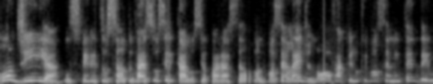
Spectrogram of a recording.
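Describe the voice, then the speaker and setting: With hardly any pauses, a woman talks at a moderate pace and a high pitch. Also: ordinary pitch variation. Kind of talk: religious talk. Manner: talkative.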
